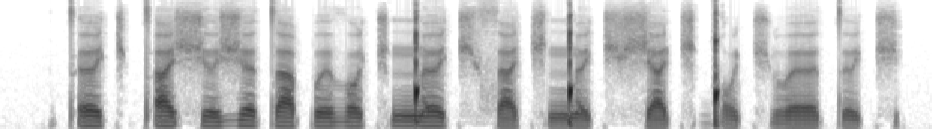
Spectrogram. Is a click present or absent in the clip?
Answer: present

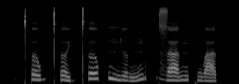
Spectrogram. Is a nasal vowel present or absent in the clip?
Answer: absent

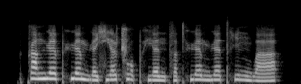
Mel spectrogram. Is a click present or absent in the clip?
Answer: absent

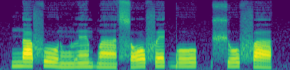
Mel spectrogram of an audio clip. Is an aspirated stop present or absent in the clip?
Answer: absent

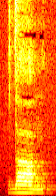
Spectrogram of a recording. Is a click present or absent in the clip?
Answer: absent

